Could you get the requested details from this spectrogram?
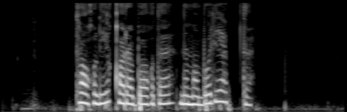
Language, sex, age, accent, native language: Uzbek, female, 19-29, Toshkent shahri, Uzbek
